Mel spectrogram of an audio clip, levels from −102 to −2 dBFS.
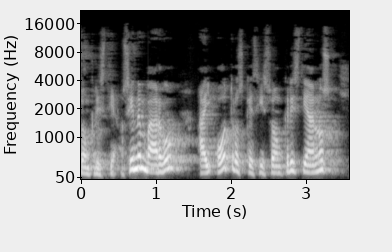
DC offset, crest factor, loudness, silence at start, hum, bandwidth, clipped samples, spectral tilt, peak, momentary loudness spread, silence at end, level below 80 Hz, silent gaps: under 0.1%; 14 dB; -14 LUFS; 0 s; none; 11 kHz; under 0.1%; -7 dB/octave; 0 dBFS; 10 LU; 0.1 s; -66 dBFS; none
